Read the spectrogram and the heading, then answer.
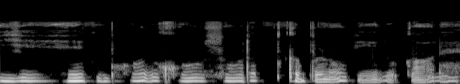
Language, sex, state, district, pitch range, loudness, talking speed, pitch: Hindi, male, Delhi, New Delhi, 150-160 Hz, -20 LUFS, 105 wpm, 155 Hz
